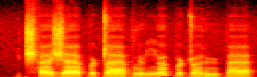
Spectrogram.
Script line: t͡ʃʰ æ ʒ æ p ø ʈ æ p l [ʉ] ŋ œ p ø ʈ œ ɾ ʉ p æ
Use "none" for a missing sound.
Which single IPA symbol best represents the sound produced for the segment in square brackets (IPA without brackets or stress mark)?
ʉ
